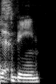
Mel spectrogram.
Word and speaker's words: Sabine: Yeah, Sabine.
